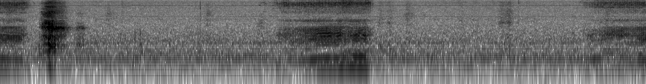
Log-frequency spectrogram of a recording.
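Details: Sleeping pug Sophie gives rough, fluttering snores with noisy breaths between, about three in the clip.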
